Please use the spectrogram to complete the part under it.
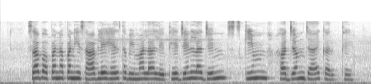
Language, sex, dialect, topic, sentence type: Chhattisgarhi, female, Western/Budati/Khatahi, banking, statement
